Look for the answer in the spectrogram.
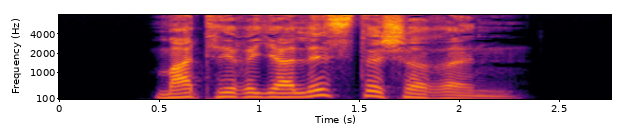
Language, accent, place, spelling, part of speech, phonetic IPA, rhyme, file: German, Germany, Berlin, materialistischeren, adjective, [matəʁiaˈlɪstɪʃəʁən], -ɪstɪʃəʁən, De-materialistischeren.ogg
- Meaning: inflection of materialistisch: 1. strong genitive masculine/neuter singular comparative degree 2. weak/mixed genitive/dative all-gender singular comparative degree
